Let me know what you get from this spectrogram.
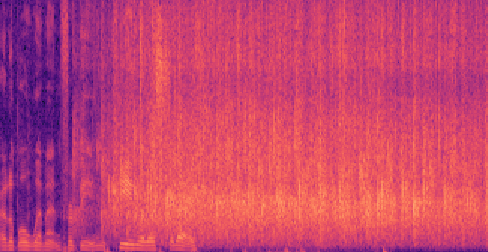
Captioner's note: audience laughing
